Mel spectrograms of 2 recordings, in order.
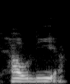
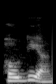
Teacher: The Ow diphthong monophthongizes and becomes O.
